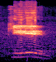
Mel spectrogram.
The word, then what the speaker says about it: cane: But when Magic E is added at the end of the word, it will say its name.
